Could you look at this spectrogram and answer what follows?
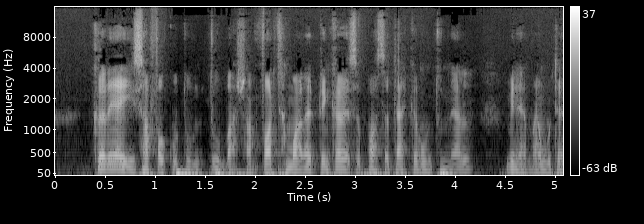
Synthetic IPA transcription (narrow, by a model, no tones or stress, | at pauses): kəɾejaisafəkut̪unt̪ubaʃafoart̪ʰe̞maɾe̞pɾiŋkaɾe̞səpoat̪sət̪ɾʲakəunt̪une̞l | bine̞majmult̪e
